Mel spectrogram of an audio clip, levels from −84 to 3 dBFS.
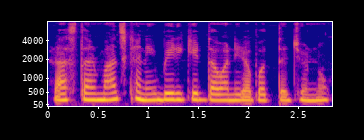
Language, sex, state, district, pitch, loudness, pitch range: Bengali, female, West Bengal, Alipurduar, 225 Hz, -13 LUFS, 210-235 Hz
